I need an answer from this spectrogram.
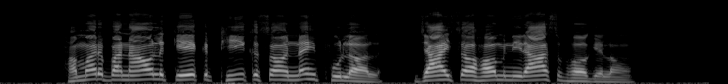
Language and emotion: Maithili, sad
